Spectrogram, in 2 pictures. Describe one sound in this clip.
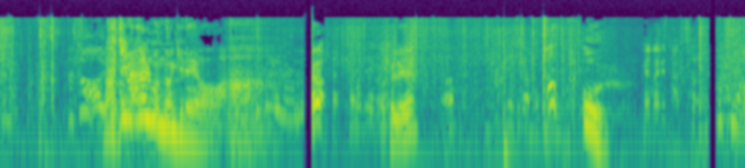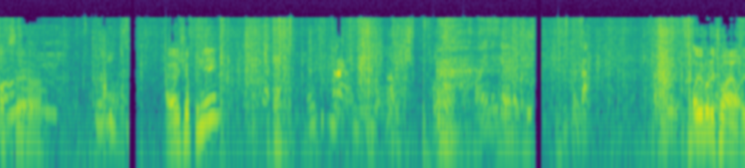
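Men talk and call out with animation nearby, outdoors.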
